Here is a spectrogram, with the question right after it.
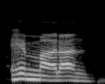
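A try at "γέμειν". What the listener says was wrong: Pero es geme, no gema, sino geme.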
